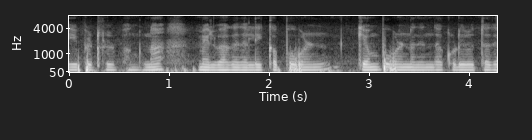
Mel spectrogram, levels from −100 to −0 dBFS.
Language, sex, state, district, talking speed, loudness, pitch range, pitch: Kannada, male, Karnataka, Koppal, 125 wpm, -22 LUFS, 135-140 Hz, 140 Hz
